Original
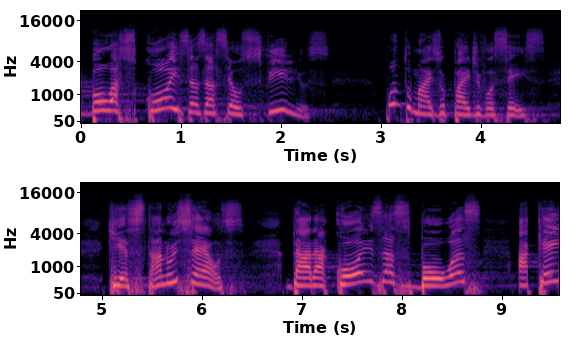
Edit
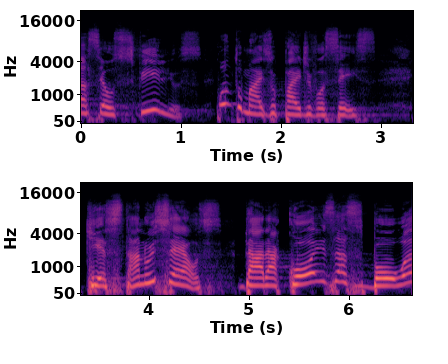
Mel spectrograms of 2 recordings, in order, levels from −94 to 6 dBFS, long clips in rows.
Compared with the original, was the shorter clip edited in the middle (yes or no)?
yes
